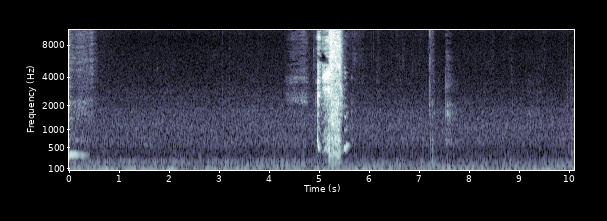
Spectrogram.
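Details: Single sharp, explosive sneeze from a person in a corridor, with steady background hum.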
